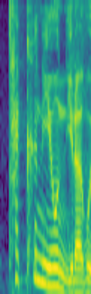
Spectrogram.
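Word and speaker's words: τεκνίον: 자, 여기에 나오는 자녀라는이 단어는 헬라어로 태니온이라고 읽고 발음을 합니다.이 말의 뜻은 이제 막가 태어난 갓난아이라는 뜻을 가지고 있는 거예요.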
